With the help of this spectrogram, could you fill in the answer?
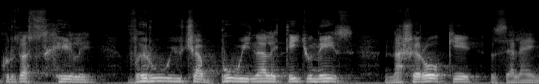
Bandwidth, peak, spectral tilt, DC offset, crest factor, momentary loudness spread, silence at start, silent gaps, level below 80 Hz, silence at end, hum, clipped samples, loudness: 14 kHz; -6 dBFS; -7 dB/octave; under 0.1%; 18 dB; 14 LU; 0 s; none; -48 dBFS; 0 s; none; under 0.1%; -23 LUFS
